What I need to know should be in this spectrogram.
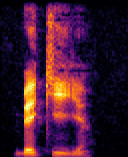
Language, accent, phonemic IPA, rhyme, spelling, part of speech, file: French, France, /be.kij/, -ij, béquille, noun, LL-Q150 (fra)-béquille.wav
- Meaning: 1. kickstand 2. crutch (device to assist in motion as a cane)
